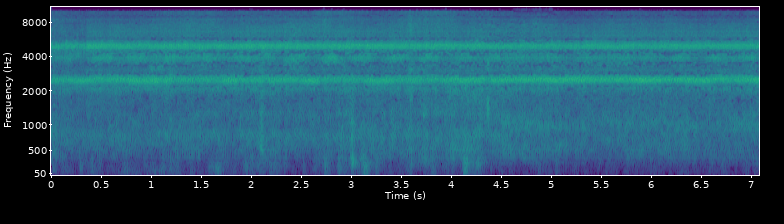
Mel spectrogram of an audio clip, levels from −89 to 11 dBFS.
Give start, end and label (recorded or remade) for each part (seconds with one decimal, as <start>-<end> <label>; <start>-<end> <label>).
0.0-7.1 remade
